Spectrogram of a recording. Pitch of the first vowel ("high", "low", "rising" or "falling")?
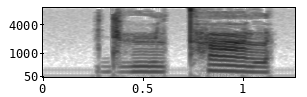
low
